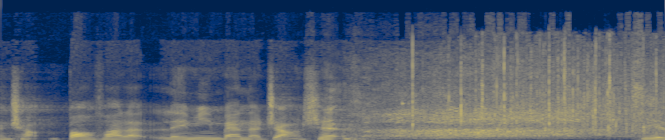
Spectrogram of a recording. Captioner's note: A thunder-like applause broke out here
